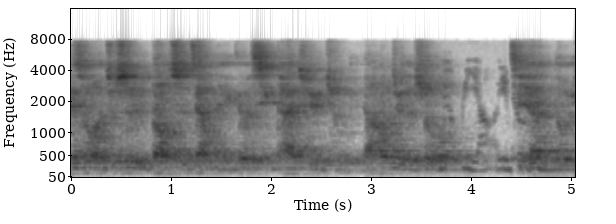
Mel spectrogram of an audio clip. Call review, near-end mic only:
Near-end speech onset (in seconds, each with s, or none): 3.6 s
